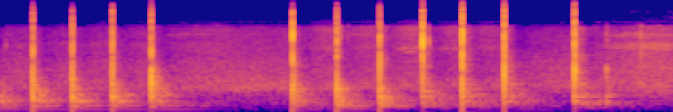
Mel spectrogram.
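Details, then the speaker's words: Knuckle taps on a body panel and fender flare where Line-X liner was removed and the paint is sanded down: about ten sharp taps, mostly solid metal with some slightly duller spots, possibly filler under the paint. "so you can see it's nice solid metal it's a little deeper sounding because the LX you know Linx has been taken off on the fender flare and on the outside here"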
